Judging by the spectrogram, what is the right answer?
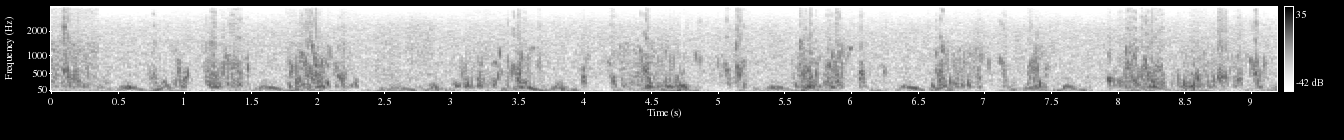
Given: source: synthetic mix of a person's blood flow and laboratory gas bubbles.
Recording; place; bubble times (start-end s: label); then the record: Doppler ultrasound of blood flow; precordium
0.00-0.45 s: bubbles
0.70-0.82 s: bubbles
0.90-1.06 s: bubbles
1.11-1.51 s: bubbles
1.75-2.31 s: bubbles
3.00-3.71 s: bubbles
3.94-4.09 s: bubbles
4.13-4.89 s: bubbles
4.93-5.24 s: bubbles
5.53-6.14 s: bubbles
6.21-6.29 s: bubbles
6.56-7.25 s: bubbles
7.30-7.49 s: bubbles
7.88-9.13 s: bubbles
From the record:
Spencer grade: 4 (maximum detectable bubble signal sounding continuously throughout systole and diastole of every cardiac period, and overriding the amplitude of the normal cardiac signals); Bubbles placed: only in the low amplitude regions of the cardiac cycle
